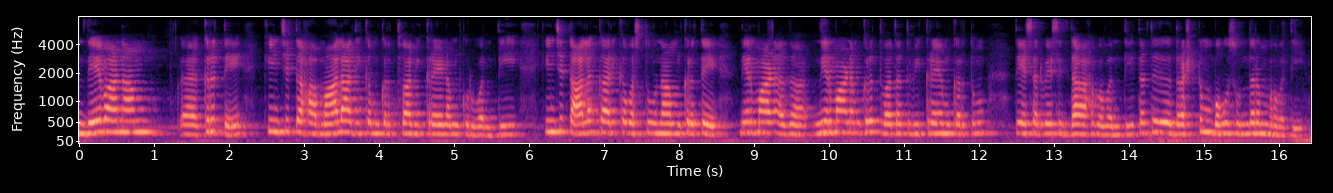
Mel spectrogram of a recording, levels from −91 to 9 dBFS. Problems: none marked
